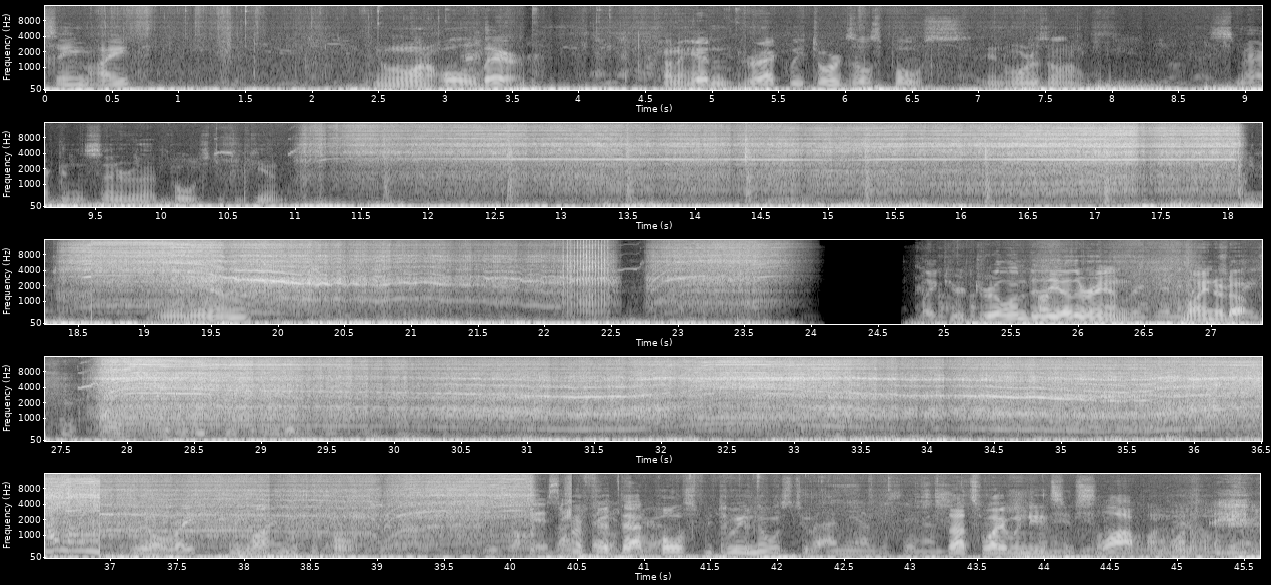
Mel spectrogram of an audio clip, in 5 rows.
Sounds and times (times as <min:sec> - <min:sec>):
Drill: 0:11.0 - 0:24.1, 0:27.7 - 0:40.3.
